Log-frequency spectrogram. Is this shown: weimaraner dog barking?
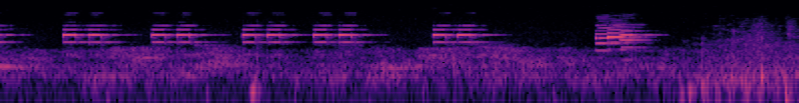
no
